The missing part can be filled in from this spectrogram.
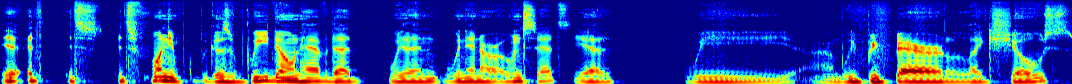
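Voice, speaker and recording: This man speaks at a fairly slow pace. His intonation is fairly even. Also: medium pitch for a man. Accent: Dutch. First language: Dutch. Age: 30s. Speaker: DJ. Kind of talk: casual chat. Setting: studio.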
